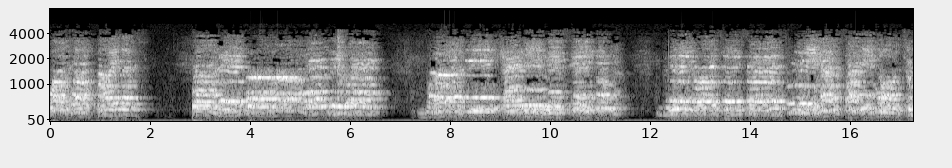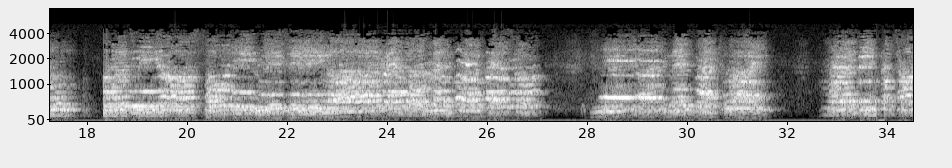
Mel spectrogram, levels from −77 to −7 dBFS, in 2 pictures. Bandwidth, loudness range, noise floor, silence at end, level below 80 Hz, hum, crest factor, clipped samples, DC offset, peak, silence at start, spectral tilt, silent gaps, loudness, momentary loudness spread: 5.4 kHz; 3 LU; -47 dBFS; 0 s; -50 dBFS; none; 12 dB; under 0.1%; 0.3%; 0 dBFS; 0 s; -8.5 dB/octave; none; -11 LUFS; 6 LU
